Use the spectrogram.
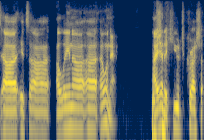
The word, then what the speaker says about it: Eleniak: Like, it's Elena Elenak. I had a huge crush, or Eleniak, I think is how you pronounce it.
